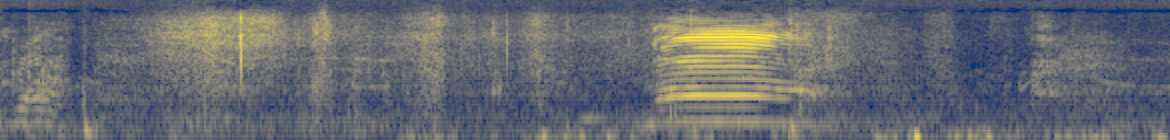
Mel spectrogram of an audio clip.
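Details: Baby goats (kids) fighting over a feeder bottle; one loud, wavering, harmonic-rich bleat of just under a second mid-clip, with handling noise and a person's voice around it.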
